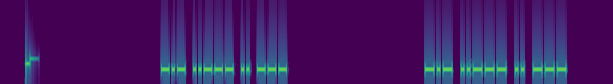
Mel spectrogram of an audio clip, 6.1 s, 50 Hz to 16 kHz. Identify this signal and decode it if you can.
Morse code, heard as a keyed tone, about 38 wpm, 700 Hz. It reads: K2IO K2IO
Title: Speed Racing - USA 1x2 Call Signs 30wpm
